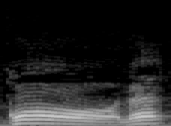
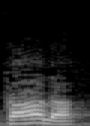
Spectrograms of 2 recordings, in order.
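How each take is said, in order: First: The long vowel is full and heavy. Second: The long vowel is thin and light. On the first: The speaker calls it right. "पुर होगा" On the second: The speaker calls it wrong. "ये गलत होगा... कौफ तो आपने मोटा पढ़ा लेकिन अलिफ नहीं पढ़ा"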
